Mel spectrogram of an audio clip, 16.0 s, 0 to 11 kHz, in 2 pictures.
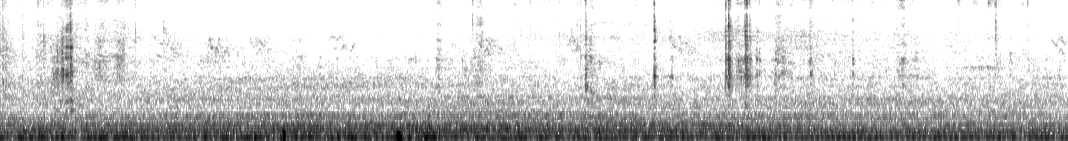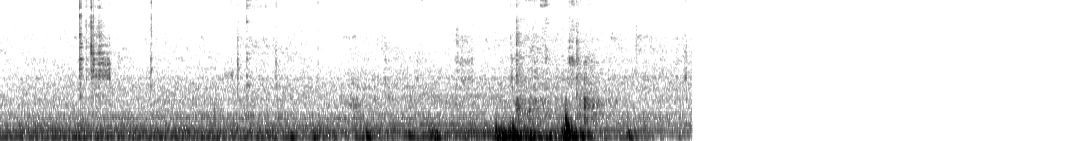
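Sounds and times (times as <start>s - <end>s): light clicks and rattles of parts: 3.3s - 7.8s.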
